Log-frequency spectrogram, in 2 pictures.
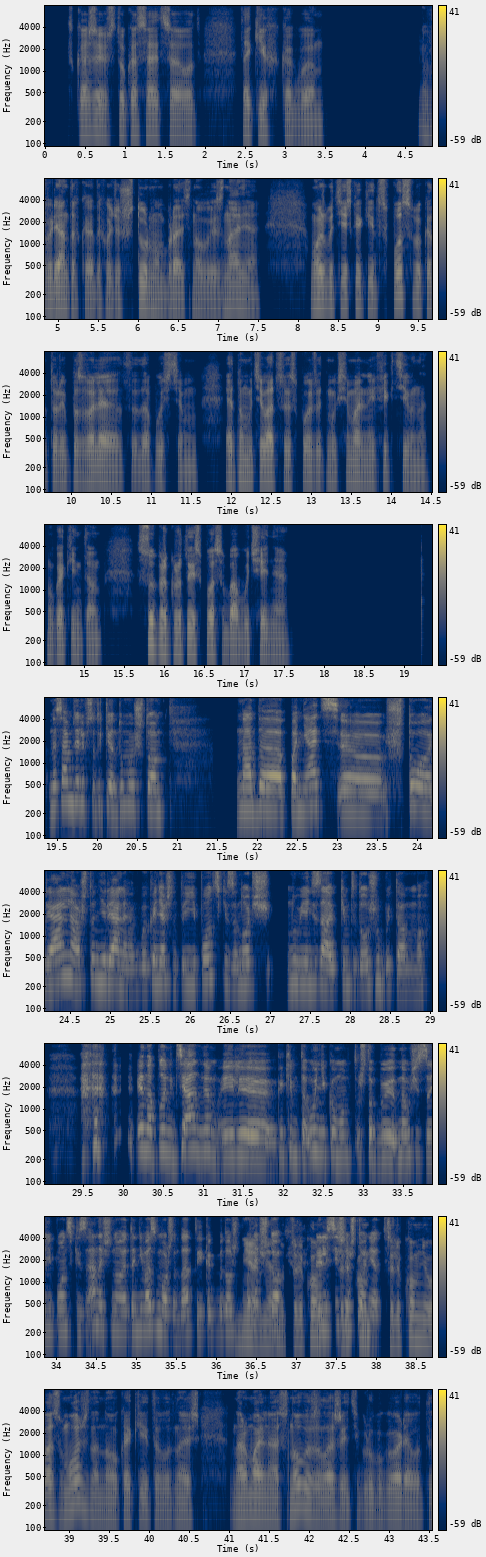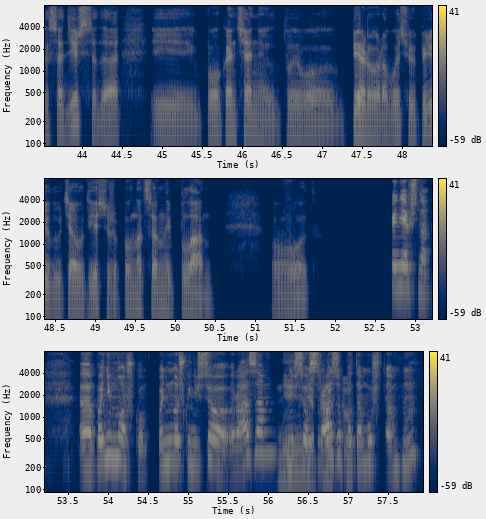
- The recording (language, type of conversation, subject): Russian, podcast, Как ты находишь мотивацию не бросать новое дело?
- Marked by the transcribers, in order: tapping; chuckle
